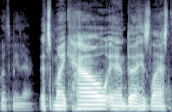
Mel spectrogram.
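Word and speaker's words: Haugh: That's Mike How and his last name is pronounced or is spelled H A U G H.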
